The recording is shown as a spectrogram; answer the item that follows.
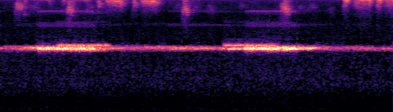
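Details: Crickets chirping in grass on a warm summer night in Bulgaria, surround-microphone recording: a steady high trill in long sustained stretches with short breaks, overlaid by faint higher ticking pulses from other insects.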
